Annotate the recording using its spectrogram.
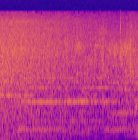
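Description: Anime soundtrack: the rumble of heavy earth crumbling, fading away from a loud crash, under music with a few held tones.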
